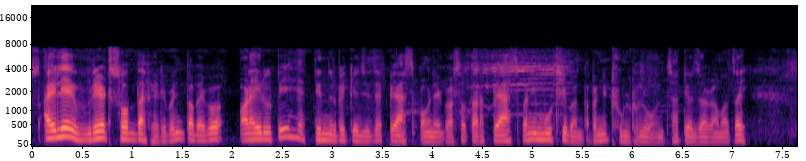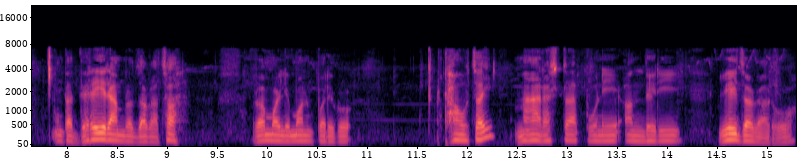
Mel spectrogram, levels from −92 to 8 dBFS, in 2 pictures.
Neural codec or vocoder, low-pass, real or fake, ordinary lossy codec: none; 7.2 kHz; real; MP3, 64 kbps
